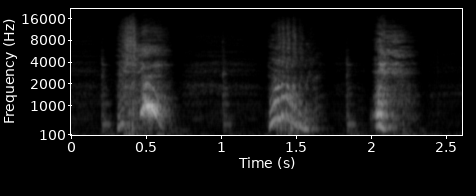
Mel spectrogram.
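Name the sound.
a big sneeze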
